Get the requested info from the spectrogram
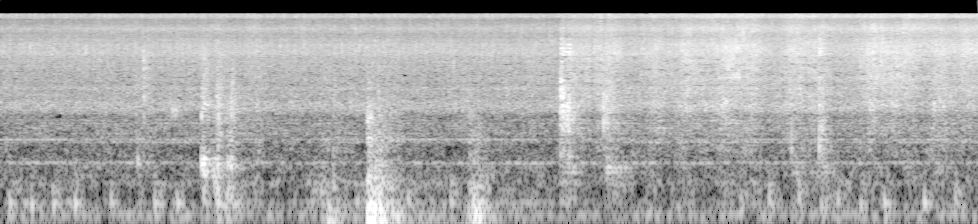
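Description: Onion-tomato masala frying in an iron kadai with a steady low sizzle. A few knocks come about two and four seconds in, the one near four seconds the loudest. From about halfway a steel spoon stirs and scrapes through the thick masala, and the sizzling gets louder and rougher.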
